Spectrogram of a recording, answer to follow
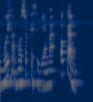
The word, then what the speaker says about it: OCaml: famoso que se llama OCaml o Camel, depende de cómo lo quieran pronunciar.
